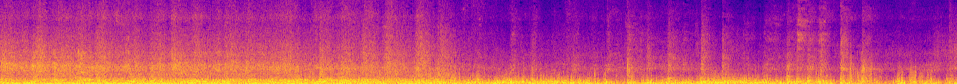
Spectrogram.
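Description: Passenger train running at speed over a steel truss bridge, heard from a coach window: a loud, steady rumble of wheels on rails with rapid clatter. The rumble eases slightly after about six seconds.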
